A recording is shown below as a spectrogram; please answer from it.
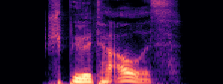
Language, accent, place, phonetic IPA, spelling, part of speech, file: German, Germany, Berlin, [ˌʃpyːltə ˈaʊ̯s], spülte aus, verb, De-spülte aus.ogg
- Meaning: inflection of ausspülen: 1. first/third-person singular preterite 2. first/third-person singular subjunctive II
